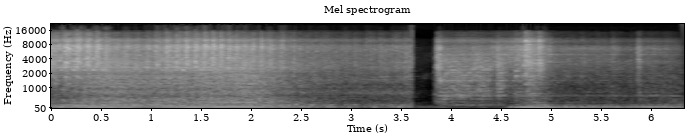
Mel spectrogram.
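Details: 1996 Ford F250 4x4 that sat a long time, first start. Engine catches and runs loud and raw with rough low puffing about three beats a second; exhaust leaking from manifolds through muffler, needs manifolds, muffler and catalytic converter.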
